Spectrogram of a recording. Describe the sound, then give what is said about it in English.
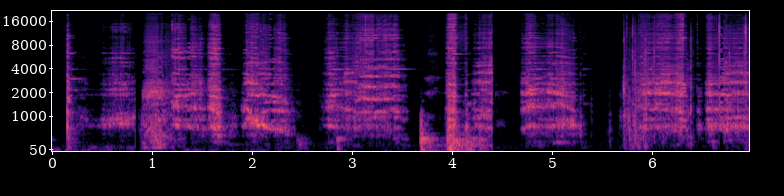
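A voice imitates knife cutting with a run of breathy, rasping scrapes, about eight short bursts in an uneven rhythm, loud and harsh with brief gaps between, no words spoken. “Oh, did you want to make the knife sounds you were doing?”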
